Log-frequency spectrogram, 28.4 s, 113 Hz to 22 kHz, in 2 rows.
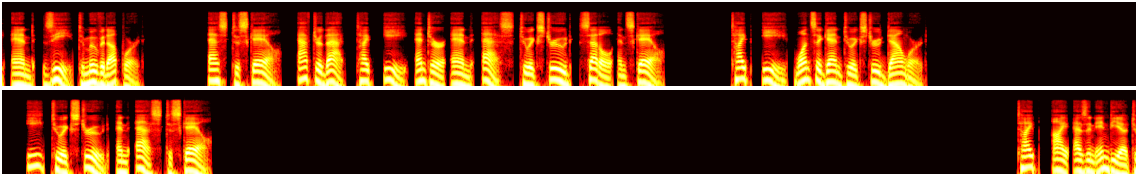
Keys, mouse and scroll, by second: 1.7 s, 8.1 e, 9.9 s, 13.2 e, 15.9 e, 18.6 s, 21.6 middle click, 22.4 shift+z, 22.7 middle click, 24.9 middle click.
